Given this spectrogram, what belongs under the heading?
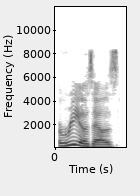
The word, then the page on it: ariosos: British English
